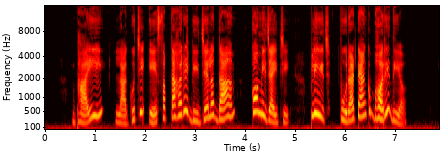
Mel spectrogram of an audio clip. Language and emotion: Odia, happy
